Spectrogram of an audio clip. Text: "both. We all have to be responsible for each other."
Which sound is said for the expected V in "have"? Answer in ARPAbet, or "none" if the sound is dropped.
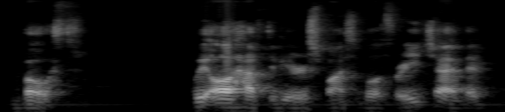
F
